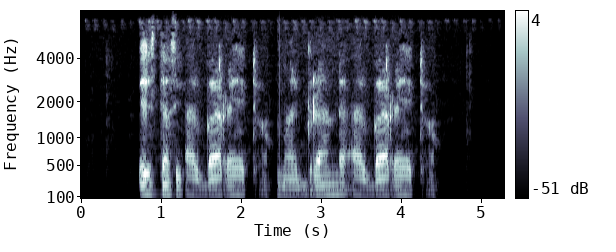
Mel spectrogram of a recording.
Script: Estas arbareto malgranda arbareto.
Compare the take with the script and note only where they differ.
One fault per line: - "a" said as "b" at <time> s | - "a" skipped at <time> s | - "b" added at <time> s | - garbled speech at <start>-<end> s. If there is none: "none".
none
